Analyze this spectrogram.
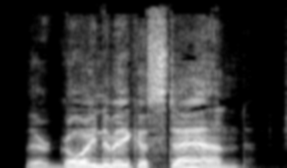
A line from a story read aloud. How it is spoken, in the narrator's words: shouted Jin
